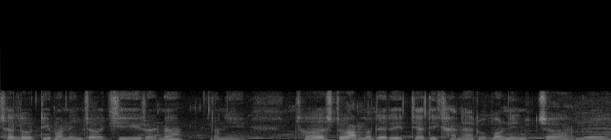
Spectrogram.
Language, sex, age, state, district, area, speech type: Nepali, male, 18-30, West Bengal, Jalpaiguri, rural, spontaneous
